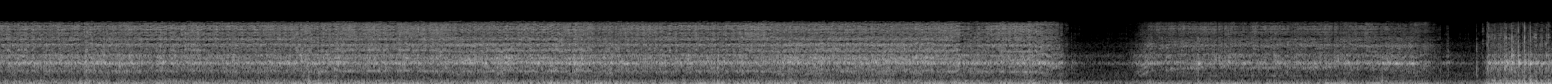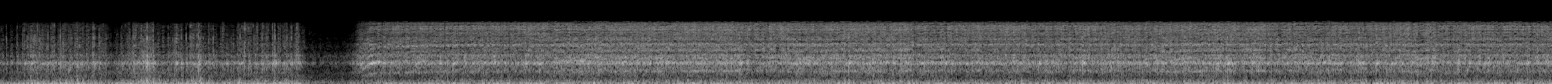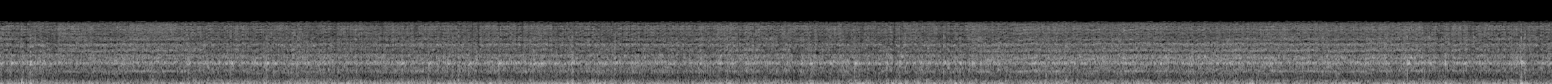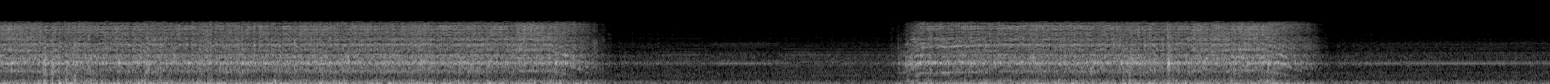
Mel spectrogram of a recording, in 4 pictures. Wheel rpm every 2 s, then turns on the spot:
170, 160, 170, 160, 160, 70, 90, 30, 30, 80, 160, 170, 170, 160, 170, 160, 170, 170, 160, 170, 160, 160, 170, 160, 170, 150, 20, 40, 160, 70, 0.
14-18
